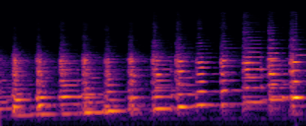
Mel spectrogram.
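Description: Violin played with a bouncing spiccato bow stroke: rapid short notes climbing a scale, each with a sharp click at the start. The stroke is way too percussive, the bow dropping onto the string without moving horizontally enough to draw a resonant sound.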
